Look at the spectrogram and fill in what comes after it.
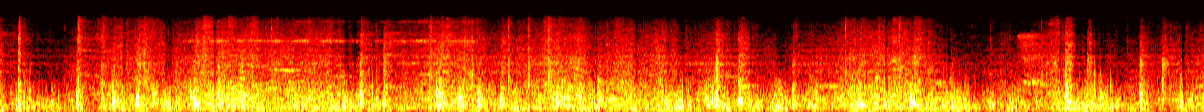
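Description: Passenger train carriages rolling along a curve, heard from an open carriage window: a steady rumble of wheels on rail with many quick clicks. A thin high wheel squeal rings for about two seconds, starting about a second and a half in.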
